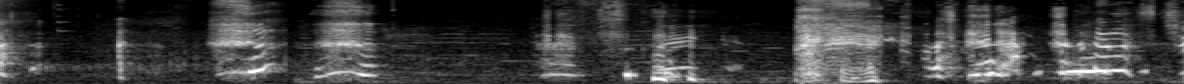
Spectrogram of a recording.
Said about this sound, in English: This is a very loud burp.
